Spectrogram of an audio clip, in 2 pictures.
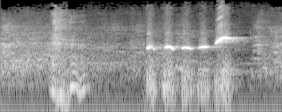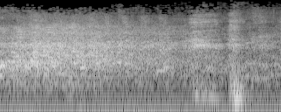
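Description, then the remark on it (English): A person whistles an imitation of the call of the coquí, a tiny frog native to Puerto Rico. It is a stuttering run of short notes ending in a rising chirp, fairly loud, with chuckling around it. “We got a stuttering coquille.”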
